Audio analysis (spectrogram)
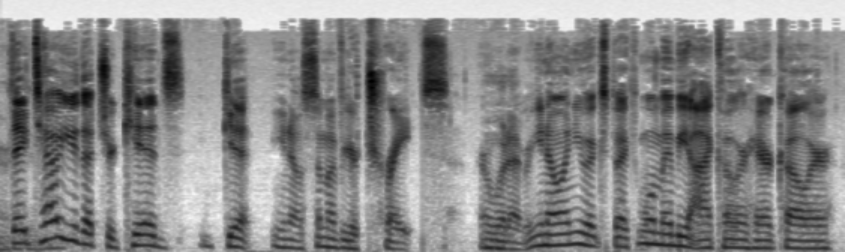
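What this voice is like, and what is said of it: Southern American accent. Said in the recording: “my sort of southern accent”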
